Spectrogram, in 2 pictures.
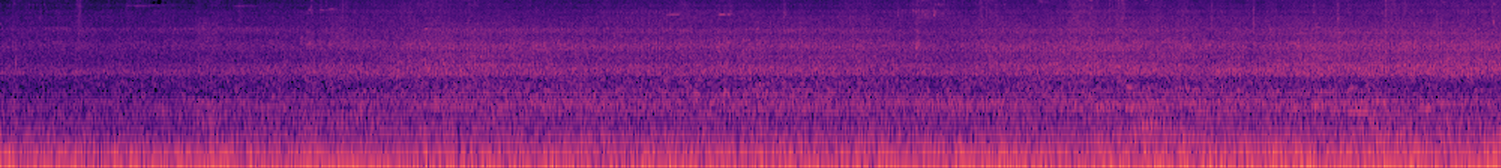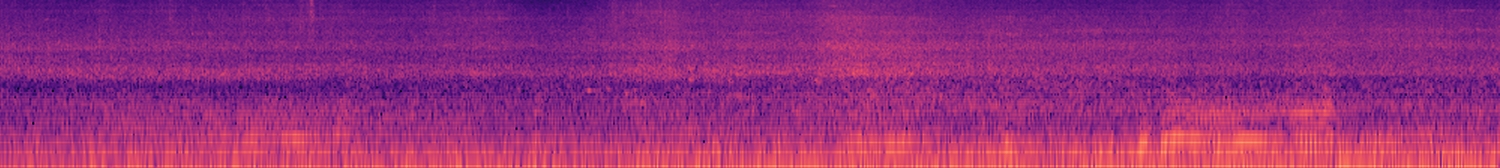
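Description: Steady low rumble of a double-decker bus's engine running beside the pavement, amid street traffic, growing a little louder near the end. Passers-by's voices come through now and then.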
